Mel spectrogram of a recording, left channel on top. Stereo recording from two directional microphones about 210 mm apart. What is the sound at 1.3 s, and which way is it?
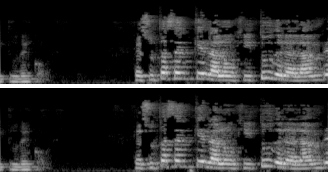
Speech, 40° left (ahead or behind).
